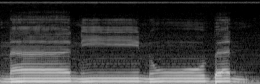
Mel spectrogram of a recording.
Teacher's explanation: E kalau nun bukan tepi lidah bagian depan tapi ujungnya. Benar-benar ujungnya masih nafal ke gusi di atas gigisan atas nauban.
